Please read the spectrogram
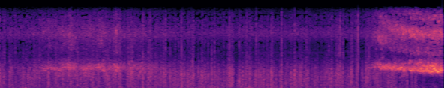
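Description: Indoor go-kart running at speed, its engine and tyre noise heard from an onboard camera. A louder, high-pitched hiss builds about five seconds in and is the loudest part.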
